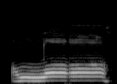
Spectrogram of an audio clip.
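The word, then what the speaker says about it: الله: কেমন পড়তে হয় পুরটা আপনার মুখ গোল করে পড়তে হবে উচ্চারণটা করেন ল হবে আল্লাহ আল্লাহু আর বাড়িরটা হচ্ছে লা লাম মাথাতে লা হবে।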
